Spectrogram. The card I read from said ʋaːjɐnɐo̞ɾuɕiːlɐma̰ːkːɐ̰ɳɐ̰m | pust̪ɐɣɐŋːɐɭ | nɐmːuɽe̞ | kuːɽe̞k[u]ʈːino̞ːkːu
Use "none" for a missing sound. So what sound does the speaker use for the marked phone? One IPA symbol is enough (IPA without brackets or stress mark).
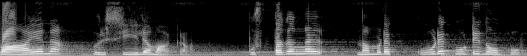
uː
